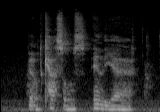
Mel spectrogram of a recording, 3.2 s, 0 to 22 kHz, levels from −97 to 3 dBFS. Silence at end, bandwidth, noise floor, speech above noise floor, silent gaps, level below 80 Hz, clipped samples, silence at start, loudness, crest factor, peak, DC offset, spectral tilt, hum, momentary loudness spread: 0.05 s; 14.5 kHz; -64 dBFS; 24 dB; none; -64 dBFS; under 0.1%; 0.4 s; -40 LUFS; 16 dB; -24 dBFS; under 0.1%; -4.5 dB/octave; none; 8 LU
